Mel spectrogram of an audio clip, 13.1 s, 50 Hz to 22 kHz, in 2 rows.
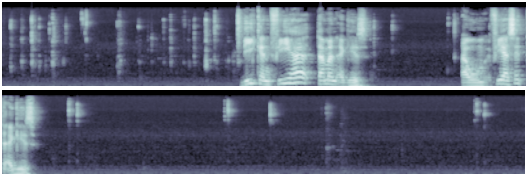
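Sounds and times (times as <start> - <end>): computer mouse clicks: 0.0 - 3.0, 7.4 - 7.6, 9.3 - 10.8, 12.4 - 12.8.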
